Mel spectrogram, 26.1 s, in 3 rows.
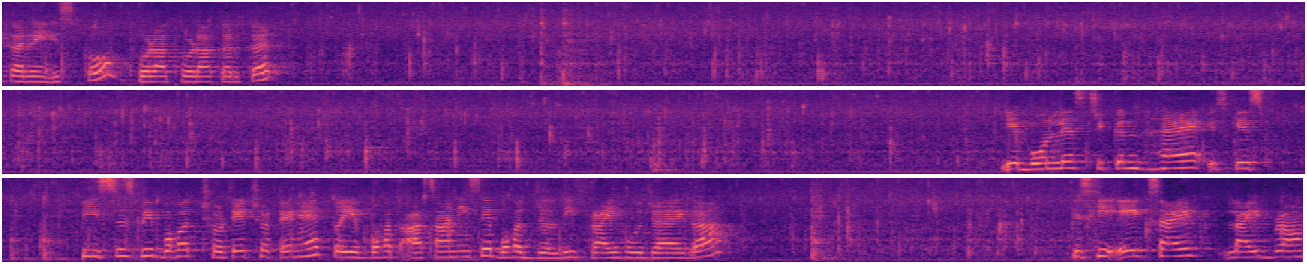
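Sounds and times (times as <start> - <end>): chicken sizzling in hot oil: 0.0 - 26.0
metal spoon against pan: 3.6 - 4.2.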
